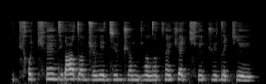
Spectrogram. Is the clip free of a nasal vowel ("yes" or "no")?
no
